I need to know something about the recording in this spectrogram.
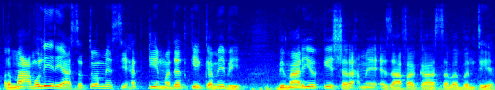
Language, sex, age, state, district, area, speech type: Urdu, male, 18-30, Uttar Pradesh, Saharanpur, urban, spontaneous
